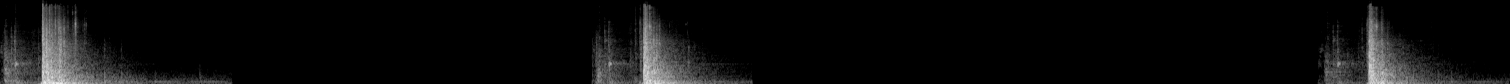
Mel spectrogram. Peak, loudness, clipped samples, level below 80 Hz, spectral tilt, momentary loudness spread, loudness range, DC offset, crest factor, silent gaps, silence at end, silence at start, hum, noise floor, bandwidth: 0 dBFS; -14 LUFS; under 0.1%; -26 dBFS; -5 dB/octave; 27 LU; 9 LU; under 0.1%; 22 dB; 2.34-5.92 s, 7.54-13.16 s; 1.05 s; 0.05 s; none; -52 dBFS; 17.5 kHz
